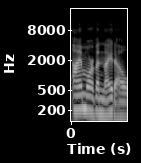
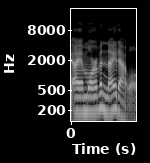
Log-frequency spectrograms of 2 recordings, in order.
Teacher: The stress is on the type of person you are.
